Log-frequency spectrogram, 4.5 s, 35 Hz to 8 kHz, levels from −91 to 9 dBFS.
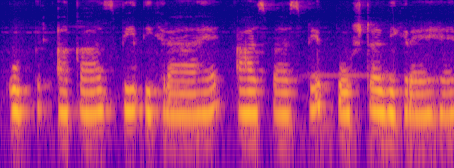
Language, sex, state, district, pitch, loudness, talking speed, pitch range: Hindi, female, Bihar, Sitamarhi, 210 Hz, -17 LUFS, 160 wpm, 200-220 Hz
